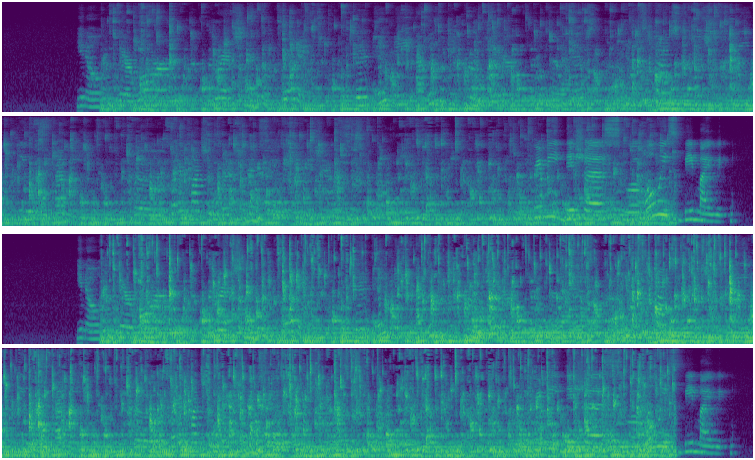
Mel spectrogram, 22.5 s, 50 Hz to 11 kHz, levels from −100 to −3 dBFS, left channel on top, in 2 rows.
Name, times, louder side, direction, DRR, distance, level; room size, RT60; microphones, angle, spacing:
voice 1, 1.1-2.7 3.1-4.7 5.3-7.7 8.0-8.9 9.6-12.6 13.2-17.1, right 2 dB, 50° right, 3 dB, 1.7 m, -40 dB
sound 1, 1.4-21.4, right 7 dB, 65° right, 0.3 m, -30 dB
voice 2, 19.2-22.2, left 2 dB, 15° left, 6 dB, 0.7 m, -34 dB
10.5 x 3.7 x 5.7 m, 0.42 s
head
